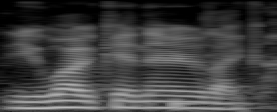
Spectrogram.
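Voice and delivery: ordinary delivery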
